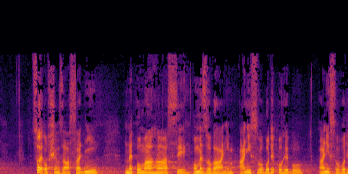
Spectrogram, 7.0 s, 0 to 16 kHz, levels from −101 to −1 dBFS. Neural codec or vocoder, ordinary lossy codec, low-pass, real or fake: codec, 44.1 kHz, 7.8 kbps, DAC; MP3, 48 kbps; 14.4 kHz; fake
